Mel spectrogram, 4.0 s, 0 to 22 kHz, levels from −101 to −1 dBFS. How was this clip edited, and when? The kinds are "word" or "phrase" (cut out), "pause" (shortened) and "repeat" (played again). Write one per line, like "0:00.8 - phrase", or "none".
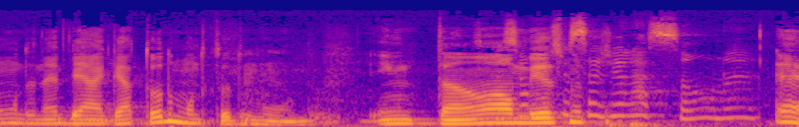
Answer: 0:01.1 - word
